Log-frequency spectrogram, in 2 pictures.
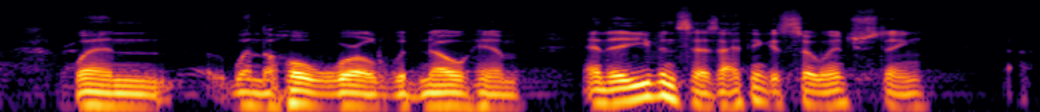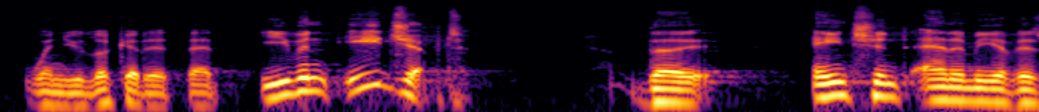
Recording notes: Live from Indianapolis. He’ll take questions from our live audience.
